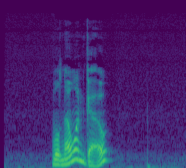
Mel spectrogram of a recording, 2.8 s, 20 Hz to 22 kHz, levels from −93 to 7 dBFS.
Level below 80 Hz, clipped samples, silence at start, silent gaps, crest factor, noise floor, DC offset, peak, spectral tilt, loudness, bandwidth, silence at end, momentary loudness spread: -50 dBFS; under 0.1%; 0.8 s; none; 18 dB; -58 dBFS; under 0.1%; -8 dBFS; -8.5 dB/octave; -23 LUFS; 13 kHz; 0.55 s; 6 LU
